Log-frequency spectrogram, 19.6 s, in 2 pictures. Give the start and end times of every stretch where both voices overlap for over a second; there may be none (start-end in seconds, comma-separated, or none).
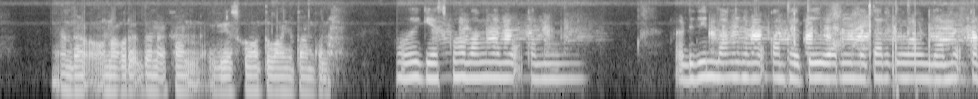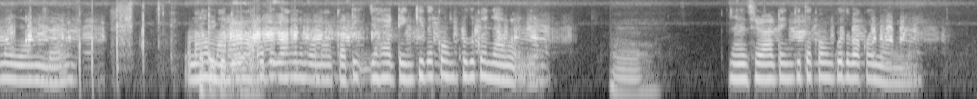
11.7-13.4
